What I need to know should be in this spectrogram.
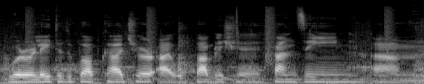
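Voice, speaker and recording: A man in his forties from Italy with an Italian accent, a creative director recounting his career in an informal interview in hesitant, halting phrases. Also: on the low side. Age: 40s. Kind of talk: informal interview, telling own career story.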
